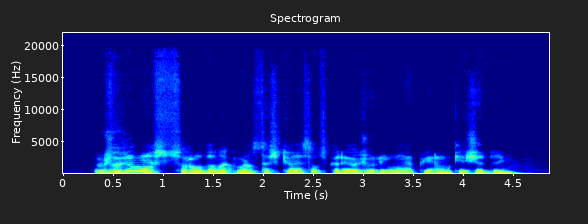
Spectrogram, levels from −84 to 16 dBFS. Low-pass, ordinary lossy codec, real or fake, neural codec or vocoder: 19.8 kHz; MP3, 96 kbps; fake; codec, 44.1 kHz, 2.6 kbps, DAC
